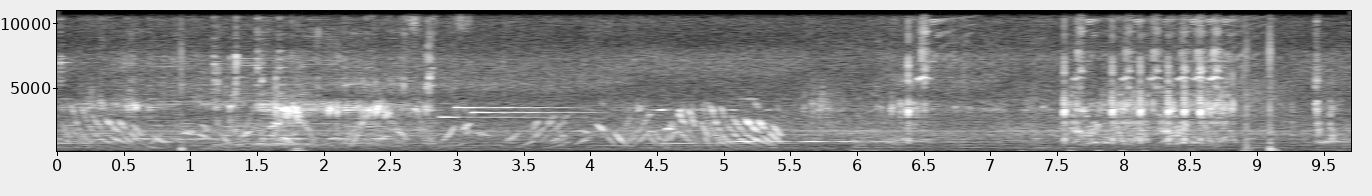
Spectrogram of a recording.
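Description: Bright, sparkling game chimes ring out in quick bursts.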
